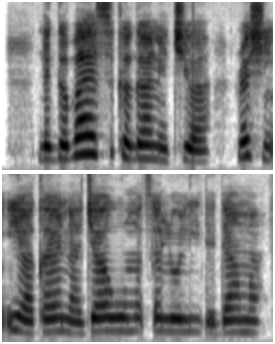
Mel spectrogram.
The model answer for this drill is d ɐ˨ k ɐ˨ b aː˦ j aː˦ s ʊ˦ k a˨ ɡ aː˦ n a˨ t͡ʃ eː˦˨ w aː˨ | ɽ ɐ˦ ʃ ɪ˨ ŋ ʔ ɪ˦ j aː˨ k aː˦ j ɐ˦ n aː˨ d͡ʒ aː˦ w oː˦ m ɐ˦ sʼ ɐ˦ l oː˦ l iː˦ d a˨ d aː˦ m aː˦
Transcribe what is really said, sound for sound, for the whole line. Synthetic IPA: d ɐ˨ ɡ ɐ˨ b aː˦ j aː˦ s ʊ˦ k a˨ ɡ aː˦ n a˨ t͡ʃ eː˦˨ w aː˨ | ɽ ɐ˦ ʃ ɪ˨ ŋ ʔ ɪ˦ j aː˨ k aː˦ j ɐ˦ n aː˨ d͡ʒ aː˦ w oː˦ m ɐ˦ sʼ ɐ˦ l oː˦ l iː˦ d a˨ d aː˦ m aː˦

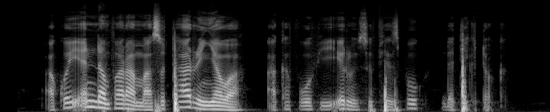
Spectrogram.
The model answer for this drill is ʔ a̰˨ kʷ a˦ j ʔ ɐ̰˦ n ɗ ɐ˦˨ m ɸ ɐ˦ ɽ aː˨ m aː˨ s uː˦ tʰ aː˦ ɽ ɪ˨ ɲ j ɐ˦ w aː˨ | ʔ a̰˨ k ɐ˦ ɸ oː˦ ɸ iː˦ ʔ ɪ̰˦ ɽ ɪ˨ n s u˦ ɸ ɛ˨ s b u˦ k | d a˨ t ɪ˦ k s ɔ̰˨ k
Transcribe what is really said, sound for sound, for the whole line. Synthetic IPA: ʔ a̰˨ kʷ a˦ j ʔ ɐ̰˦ n d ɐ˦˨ m ɸ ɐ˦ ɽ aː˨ m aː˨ s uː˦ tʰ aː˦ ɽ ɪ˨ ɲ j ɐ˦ w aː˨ | ʔ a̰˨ k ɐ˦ ɸ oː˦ ɸ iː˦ ʔ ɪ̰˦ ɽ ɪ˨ n s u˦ ɸ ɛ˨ s b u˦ k | d a˨ t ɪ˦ k t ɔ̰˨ k

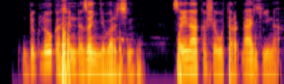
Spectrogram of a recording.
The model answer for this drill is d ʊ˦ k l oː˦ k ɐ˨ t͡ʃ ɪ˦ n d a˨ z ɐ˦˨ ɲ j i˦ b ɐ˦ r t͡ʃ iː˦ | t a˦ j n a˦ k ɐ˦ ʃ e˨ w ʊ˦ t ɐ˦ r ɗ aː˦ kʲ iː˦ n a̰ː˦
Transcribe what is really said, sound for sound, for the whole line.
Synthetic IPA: d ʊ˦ k l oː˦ k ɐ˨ t͡ʃ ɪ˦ n d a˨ z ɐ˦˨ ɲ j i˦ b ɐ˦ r t͡ʃ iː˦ | s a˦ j n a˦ k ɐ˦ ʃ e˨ w ʊ˦ t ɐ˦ r ɗ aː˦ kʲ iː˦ n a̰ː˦

